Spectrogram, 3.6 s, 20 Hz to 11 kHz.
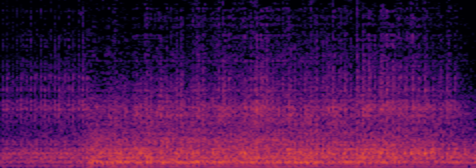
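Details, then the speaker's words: Three-phase AC motor fully loaded and single phasing: heavy strained hum and rattle as speed drops toward stall. "our single phase condition as you can tell the currents jumped all the way up to 17 M so it started right rising quite high"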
